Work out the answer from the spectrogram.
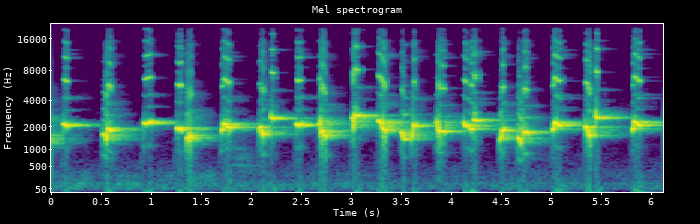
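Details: Bubbly, clear whistled phrases from a sooty-headed bulbul, repeated roughly once a second with slight changes in pitch. The song is meant as a lure to make another bulbul call back.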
